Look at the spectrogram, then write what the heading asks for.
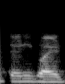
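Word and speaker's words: pterygoid: टेरीगॉइड में spelling देखिए पी से शुरू हो रहा है लेकिन पढ़ा जाता है टेरीगॉइड पेशी।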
